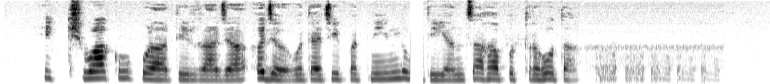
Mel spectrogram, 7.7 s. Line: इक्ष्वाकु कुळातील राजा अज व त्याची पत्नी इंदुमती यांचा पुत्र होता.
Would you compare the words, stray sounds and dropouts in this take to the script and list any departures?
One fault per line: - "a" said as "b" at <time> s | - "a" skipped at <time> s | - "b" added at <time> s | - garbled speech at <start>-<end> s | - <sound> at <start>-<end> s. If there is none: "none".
- dropout at 4.1-4.2 s
- "हा" added at 4.8 s
- laugh at 6.0-7.2 s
